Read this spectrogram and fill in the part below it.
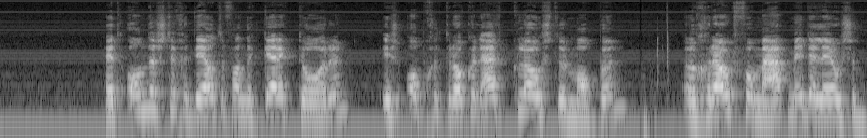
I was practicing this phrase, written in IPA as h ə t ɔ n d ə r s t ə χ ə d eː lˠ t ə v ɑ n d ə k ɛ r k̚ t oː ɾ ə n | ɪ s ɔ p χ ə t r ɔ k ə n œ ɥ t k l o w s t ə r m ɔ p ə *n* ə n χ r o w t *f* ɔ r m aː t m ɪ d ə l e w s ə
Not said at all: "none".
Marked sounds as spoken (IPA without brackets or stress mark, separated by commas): n, f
